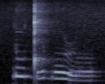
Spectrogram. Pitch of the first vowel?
high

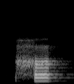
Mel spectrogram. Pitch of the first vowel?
low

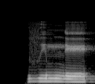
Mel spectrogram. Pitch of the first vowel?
high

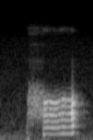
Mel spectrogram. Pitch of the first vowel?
rising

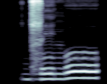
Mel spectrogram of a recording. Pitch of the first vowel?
low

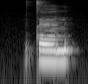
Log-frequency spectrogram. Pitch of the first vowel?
high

